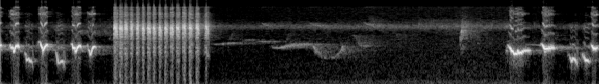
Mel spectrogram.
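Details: White-rumped shama (murai batu) song: crisp chirped notes, a second-long harsh buzzing rattle, a soft descending warble, then more bright chirps.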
